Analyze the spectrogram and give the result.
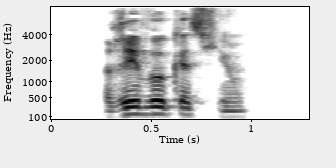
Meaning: revocation; act of revoking
- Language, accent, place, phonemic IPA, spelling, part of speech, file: French, France, Lyon, /ʁe.vɔ.ka.sjɔ̃/, révocation, noun, LL-Q150 (fra)-révocation.wav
